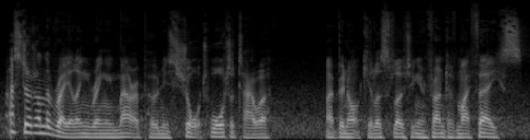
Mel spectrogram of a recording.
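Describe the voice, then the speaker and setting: A man with a low voice narrates a first-person story. He reads from a script as an audiobook narrator, and a faint ambient noise sits behind his voice. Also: animated, fast talker, darkish tone. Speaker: audiobook reader.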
